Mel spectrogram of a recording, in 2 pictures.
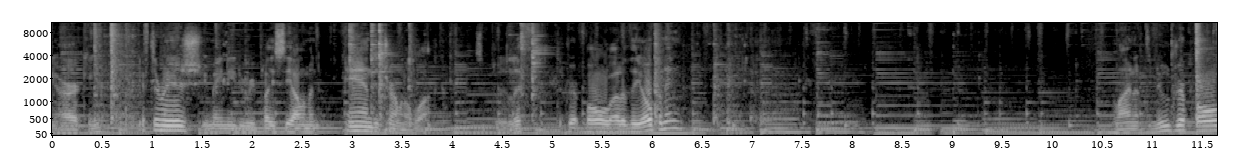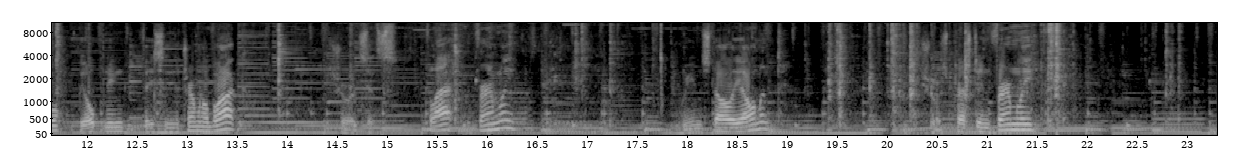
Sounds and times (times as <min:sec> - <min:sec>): Speech: 0:00.0 - 0:06.4, 0:10.6 - 0:13.5, 0:14.4 - 0:16.3, 0:17.9 - 0:19.0, 0:20.4 - 0:21.6
Music: 0:00.0 - 0:23.3.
